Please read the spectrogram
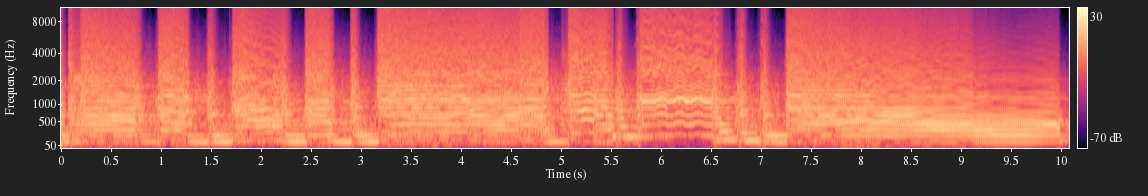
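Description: Kramer Pacer electric guitar with upgraded electronics, played with distortion on its bridge humbucker with volume and tone up full. It plays a chord riff with many short stops, then wavering vibrato on held notes about six seconds in, and ends on a long ringing chord.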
